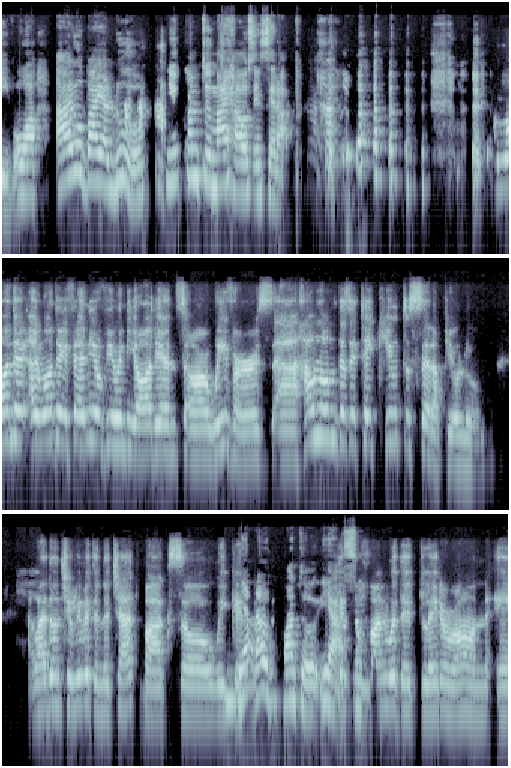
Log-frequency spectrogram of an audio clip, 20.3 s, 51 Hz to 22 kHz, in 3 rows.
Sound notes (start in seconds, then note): 4.1 laughter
